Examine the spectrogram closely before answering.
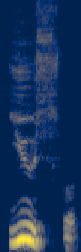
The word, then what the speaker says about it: useful: I have a ah this one the u is sound like u you yeah useful we don't sayful yeah we don't say full yeah we say you so the sound of you so we use because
